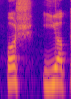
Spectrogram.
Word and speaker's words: পশ্যত: কেন ইয়ত? ওই যে একই রকমভাবে আমরা পশ পর্যন্ত উচ্চারণ করছি, তালব্যাস হসন্ত পর্যন্ত উচ্চারণ করলাম, এবং এখানে জফলা থাকার কারণে আমরা এই উচ্চারণটা কেমন করছি? ইয় উচ্চারণ করছি এবং তয়কার, তাহলে পশ ইয়ত, পশ ইয়ত।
